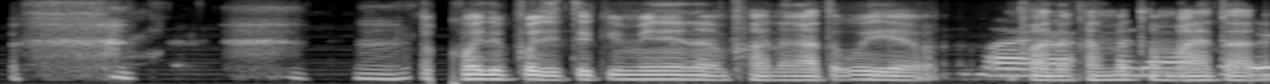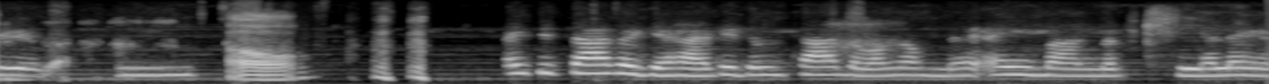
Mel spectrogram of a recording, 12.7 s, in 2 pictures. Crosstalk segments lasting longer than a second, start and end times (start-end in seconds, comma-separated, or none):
5.1-6.4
